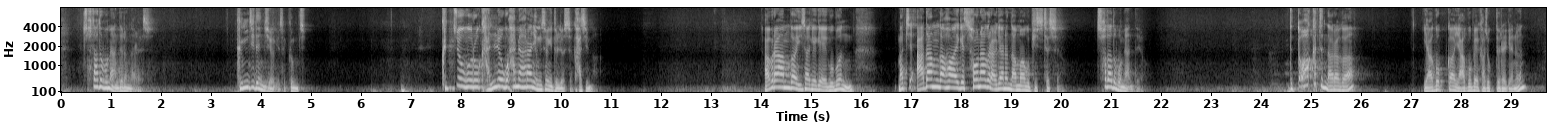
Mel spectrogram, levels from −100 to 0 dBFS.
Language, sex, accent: Korean, male, native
